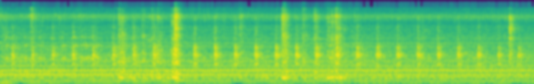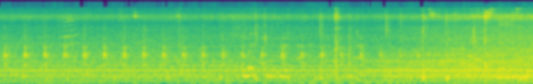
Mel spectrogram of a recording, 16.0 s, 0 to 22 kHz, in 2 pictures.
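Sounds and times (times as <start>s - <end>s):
rapid mechanical ticking: 5.3s - 14.4s.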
